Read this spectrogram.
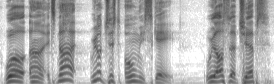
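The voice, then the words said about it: Impression of stereotypical skateboard camp guys. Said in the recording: “it's like every stereotype you have about people who would be running a skateboard camp is true ... this is her impression of these guys”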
